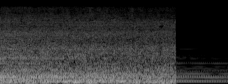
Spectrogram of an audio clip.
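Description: Intro music fading out under a steady hiss, then cut off suddenly near the end, leaving a chord ringing and dying away.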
